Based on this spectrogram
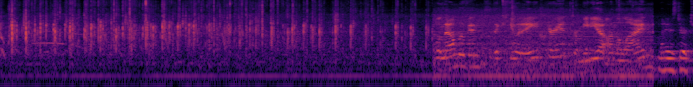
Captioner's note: cheers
